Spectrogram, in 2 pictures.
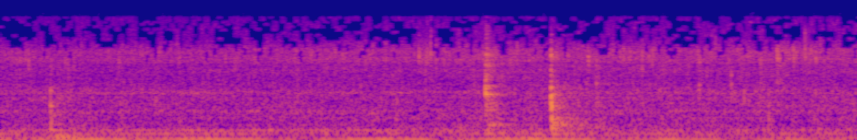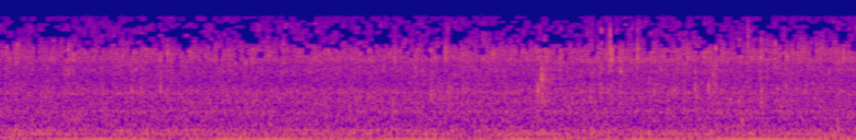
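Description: Keema cooked with whole spices, tomatoes and oil, frying in a pot with a dense continuous sizzle and a few scraping stirs partway through, close and steady.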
